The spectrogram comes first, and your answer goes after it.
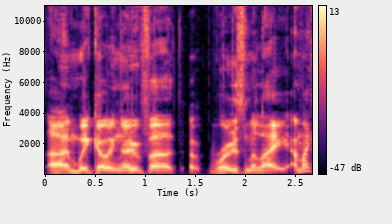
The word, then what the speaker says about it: Mulet: so rose rose gets very mad when people pronounce her name properly it's she insists it's mle she's been like very uh very insistent on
